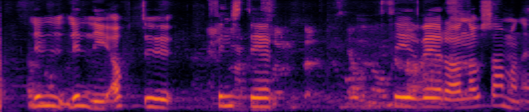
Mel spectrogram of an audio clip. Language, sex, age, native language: Icelandic, female, 15, Icelandic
